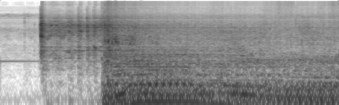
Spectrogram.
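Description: A Chevy pickup truck engine cranks and catches, then runs loudly and steadily with a rough, rumbling exhaust note.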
